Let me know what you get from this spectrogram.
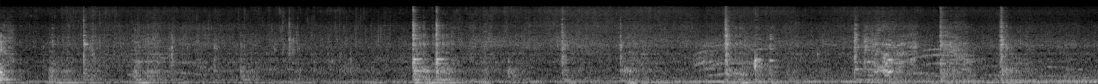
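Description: Sliced onions and masala paste frying in hot oil in a metal kadai, stirred with a steel spatula that scrapes and clacks against the pan every second or two over a steady sizzle.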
